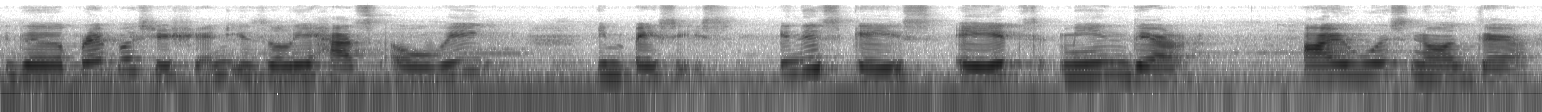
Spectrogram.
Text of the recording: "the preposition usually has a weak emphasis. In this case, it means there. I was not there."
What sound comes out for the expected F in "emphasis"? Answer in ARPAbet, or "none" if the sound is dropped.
P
